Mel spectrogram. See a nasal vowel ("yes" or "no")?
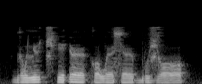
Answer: no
